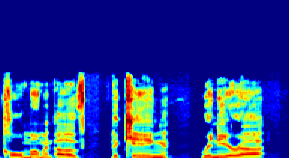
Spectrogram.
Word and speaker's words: Rhaenyra: The messenger who takes, Or I'm sorry, the bard who's performing for, what is her name again? Rhaegera? I always say it wrong. – Rhaenyra.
